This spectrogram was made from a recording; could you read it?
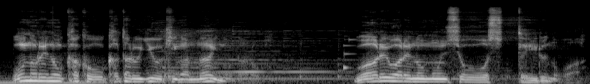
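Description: An actor playing a stern, unforgiving old temple leader in a video game, with solemn, archaic and imperious speech. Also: male voice, fairly low pitch, lightly acted. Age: older. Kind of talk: dramatic video game acting. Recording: dramatic music behind the voice.

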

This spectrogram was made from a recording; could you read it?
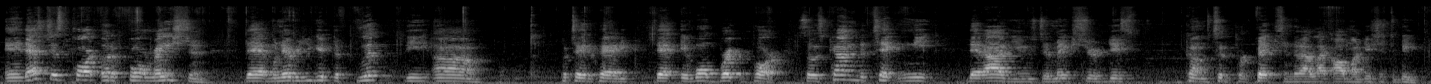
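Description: A folksy man walks through a recipe step by step, repeating himself as he goes, his voice sitting a touch high for a man. He is recorded in an echoey kitchen with faint frying sizzle behind him. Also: moderate pace, slight background noise. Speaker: home cooking show host. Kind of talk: casual cooking demonstration. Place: home kitchen at the stove. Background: oil frying and sizzling in a skillet.

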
